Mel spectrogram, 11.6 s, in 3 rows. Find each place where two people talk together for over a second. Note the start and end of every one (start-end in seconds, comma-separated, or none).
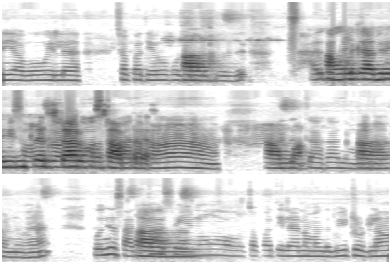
3.3-5.3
